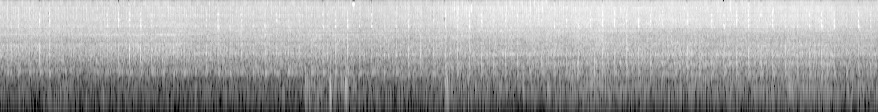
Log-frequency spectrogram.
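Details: Holden VT engine at idle: light metallic rattling ticks about three per second over steady idle; knock or rattle of unknown cause.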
